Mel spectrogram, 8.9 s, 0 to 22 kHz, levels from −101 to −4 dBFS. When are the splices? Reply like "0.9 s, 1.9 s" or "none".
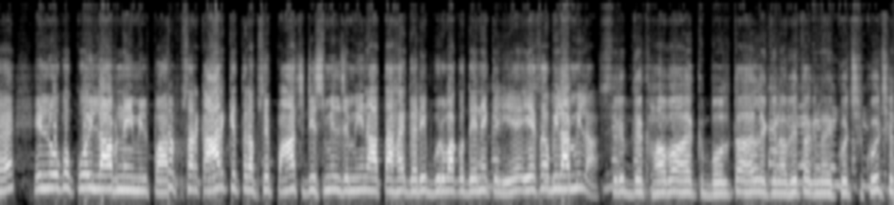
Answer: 1.7 s

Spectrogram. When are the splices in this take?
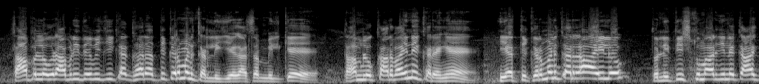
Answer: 3.3 s, 4.8 s, 6.4 s

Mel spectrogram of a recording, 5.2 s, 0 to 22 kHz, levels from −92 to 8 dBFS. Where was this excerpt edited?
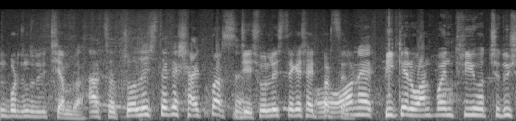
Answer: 3.8 s

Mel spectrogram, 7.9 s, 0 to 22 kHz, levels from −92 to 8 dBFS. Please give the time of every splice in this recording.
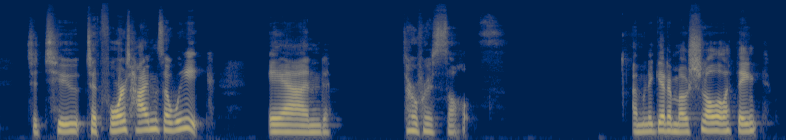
1.0 s

